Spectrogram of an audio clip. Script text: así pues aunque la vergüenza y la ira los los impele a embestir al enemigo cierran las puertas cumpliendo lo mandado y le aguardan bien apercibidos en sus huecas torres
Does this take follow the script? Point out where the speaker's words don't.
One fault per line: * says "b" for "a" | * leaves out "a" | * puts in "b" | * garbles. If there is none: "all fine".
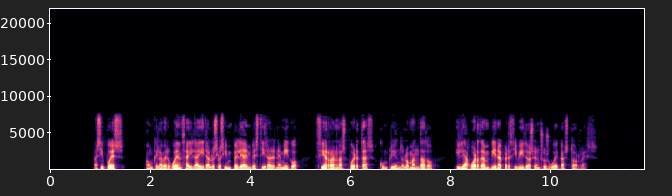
all fine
